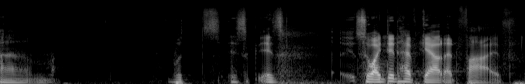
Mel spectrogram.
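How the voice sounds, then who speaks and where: Very slow speech with long, frequent pauses, vocal fry and lively intonation. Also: man, fairly low pitch for a man. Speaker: podcast producer and co-host. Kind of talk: improvised comedy chat.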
